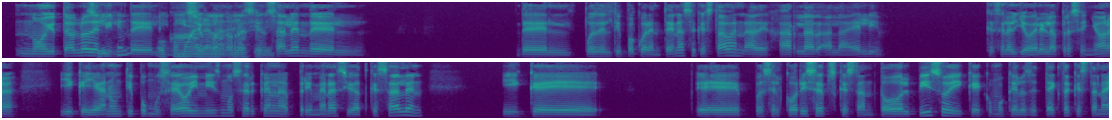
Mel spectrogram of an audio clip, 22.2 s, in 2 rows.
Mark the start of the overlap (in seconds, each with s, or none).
0.9 s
